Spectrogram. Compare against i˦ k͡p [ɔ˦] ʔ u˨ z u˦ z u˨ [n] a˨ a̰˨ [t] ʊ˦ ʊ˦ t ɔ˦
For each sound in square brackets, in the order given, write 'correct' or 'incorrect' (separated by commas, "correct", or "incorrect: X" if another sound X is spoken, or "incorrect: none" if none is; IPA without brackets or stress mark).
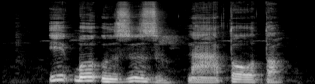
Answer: incorrect: o˦, correct, correct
